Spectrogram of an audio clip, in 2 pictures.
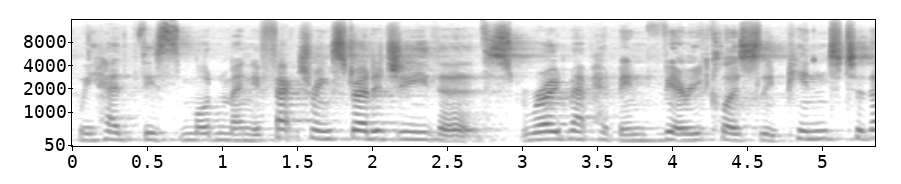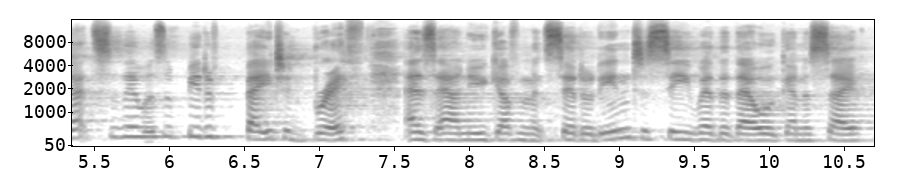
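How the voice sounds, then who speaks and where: A woman giving a conference talk in a relaxed, hedging way, with frequent "um" and "I guess". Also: medium pitch, fairly quick, few pauses, roomy sound, big-room sound. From Australia. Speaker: conference presenter.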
